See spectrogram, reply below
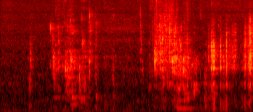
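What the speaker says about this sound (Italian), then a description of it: "Scusate, bevo un attimo." Water sloshes and gurgles in a small plastic bottle as someone takes a few quiet sips, the liquid sounds soft and close with faint crinkles.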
